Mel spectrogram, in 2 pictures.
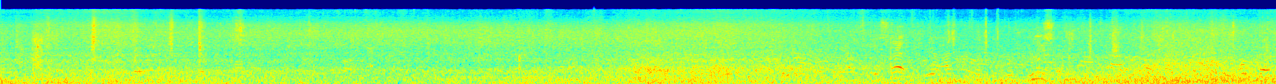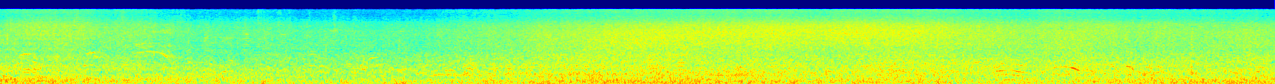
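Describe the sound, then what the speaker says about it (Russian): Storm waves wash over the beach at Alushta, a continuous loud roar of surf and churning water with swelling surges and wind, lasting throughout. "А вот и сам шторм."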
